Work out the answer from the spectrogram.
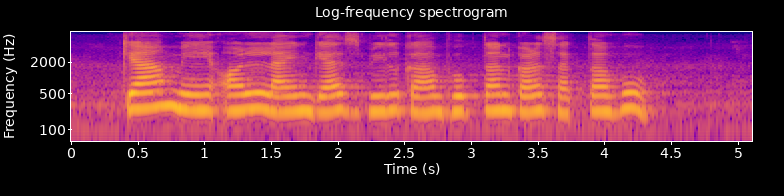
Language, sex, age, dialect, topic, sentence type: Hindi, female, 36-40, Marwari Dhudhari, banking, question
